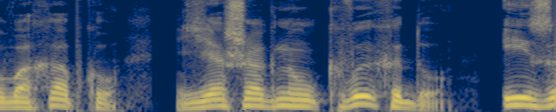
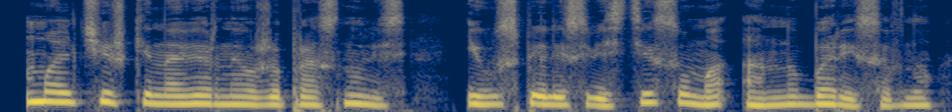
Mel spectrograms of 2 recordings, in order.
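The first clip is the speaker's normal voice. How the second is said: female character voice; 6 semitones higher than usual. Acted. Kara voiced, higher and brighter.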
